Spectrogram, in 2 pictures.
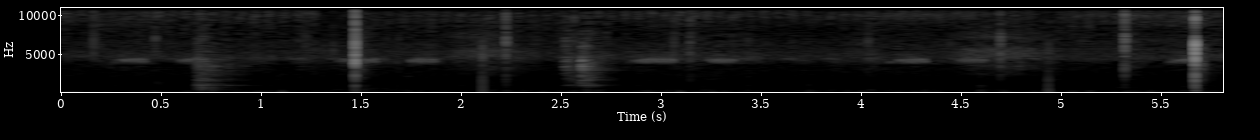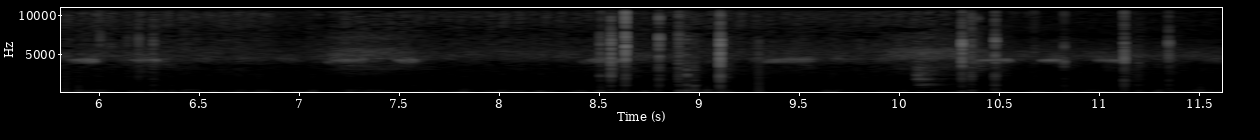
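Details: Crickets and other grass insects at a campsite beside a campfire, giving high, steady chirps in short pulses throughout, over the snapping and popping of burning firewood.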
